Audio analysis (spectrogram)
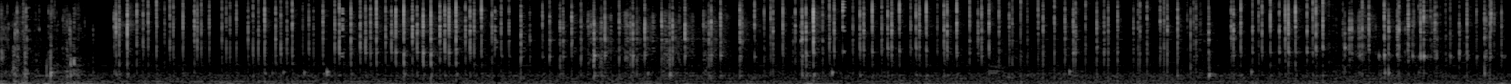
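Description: Long nails tap quickly on the sides and bottom of a clear plastic Victoria's Secret body mist spray bottle that is partly filled with liquid. The result is a fast, steady stream of crisp, bright clicks and light crinkly ticks, with almost no low end and no ring after each tap.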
